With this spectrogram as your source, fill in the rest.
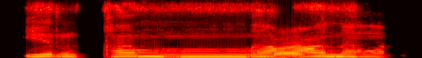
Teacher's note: mim bertasdid, maka ditahan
